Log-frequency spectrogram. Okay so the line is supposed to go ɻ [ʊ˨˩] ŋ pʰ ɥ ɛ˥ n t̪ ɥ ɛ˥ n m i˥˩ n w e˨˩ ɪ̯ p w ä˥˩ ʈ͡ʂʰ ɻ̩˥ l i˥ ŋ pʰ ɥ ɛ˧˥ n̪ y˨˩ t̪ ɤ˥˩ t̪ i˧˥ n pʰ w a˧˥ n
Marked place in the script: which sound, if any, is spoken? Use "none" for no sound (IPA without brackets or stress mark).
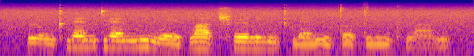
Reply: ʊ˨˩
